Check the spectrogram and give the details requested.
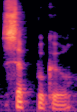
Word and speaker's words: seppuku: for those language nerds there's an extension of the consonant uh in seppuku yeah a couple semesters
